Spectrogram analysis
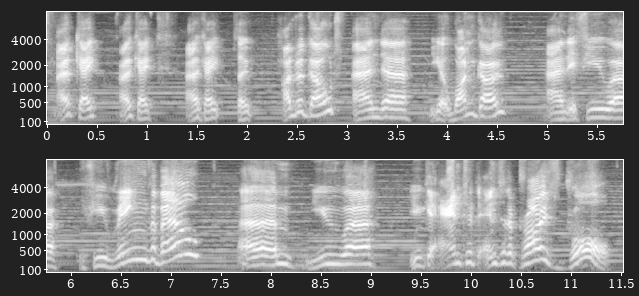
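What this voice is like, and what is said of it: Character voice with put-on accent. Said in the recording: “I apologize for my accent,”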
